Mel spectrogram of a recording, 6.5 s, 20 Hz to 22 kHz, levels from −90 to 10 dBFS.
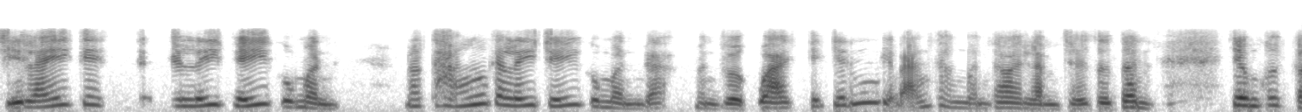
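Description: A speech clip on an AMR-WB (HD Voice) call shows an AMR rate drop from 3.94 s to the end. The voice turns rougher and more synthetic, with no gap or band loss, consistent with the link stepping down from 12.65 to 6.6 kbit/s under weak radio conditions.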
